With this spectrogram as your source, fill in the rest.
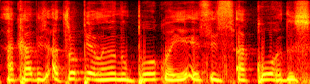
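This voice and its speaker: A man speaks at a high pitch with fairly even intonation. Noticeable background noise sits behind him. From Rio de Janeiro, Brazil. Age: 60s. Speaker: retired military officer and politician. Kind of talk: interview.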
